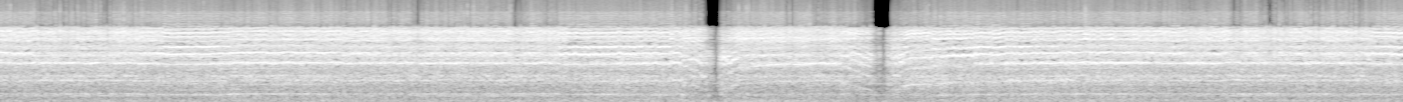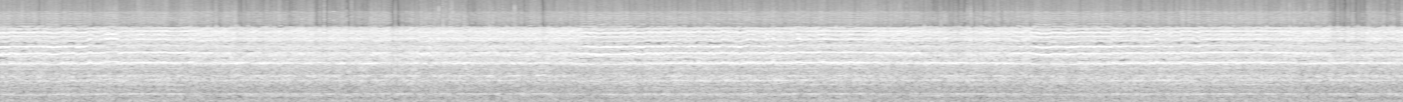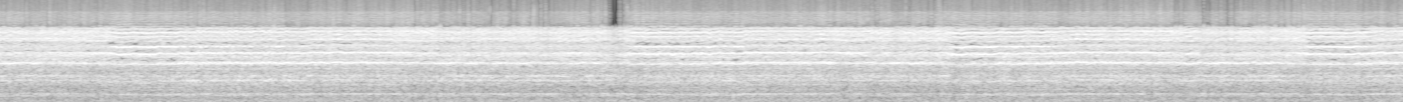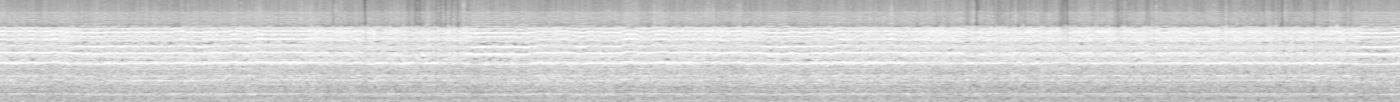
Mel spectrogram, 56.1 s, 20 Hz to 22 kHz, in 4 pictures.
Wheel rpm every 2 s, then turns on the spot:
230, 230, 230, 160, 160, 220, 230, 220, 240, 230, 220, 230, 220, 230, 230, 220, 230, 220, 230, 220, 230, 220, 230, 220, 230, 230, 230, 230.
none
